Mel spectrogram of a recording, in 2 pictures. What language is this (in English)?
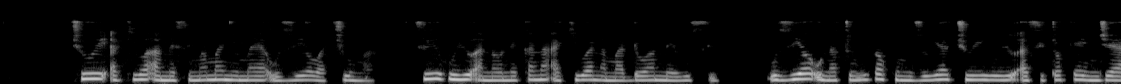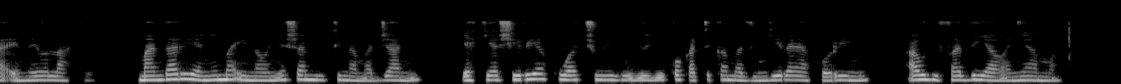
Swahili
